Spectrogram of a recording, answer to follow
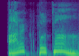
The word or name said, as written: arc-boutant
